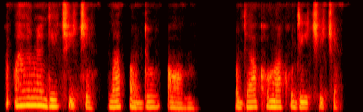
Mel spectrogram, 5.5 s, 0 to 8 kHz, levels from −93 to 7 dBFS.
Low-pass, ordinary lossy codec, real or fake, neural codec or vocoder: 7.2 kHz; none; fake; codec, 16 kHz, 2 kbps, FreqCodec, smaller model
